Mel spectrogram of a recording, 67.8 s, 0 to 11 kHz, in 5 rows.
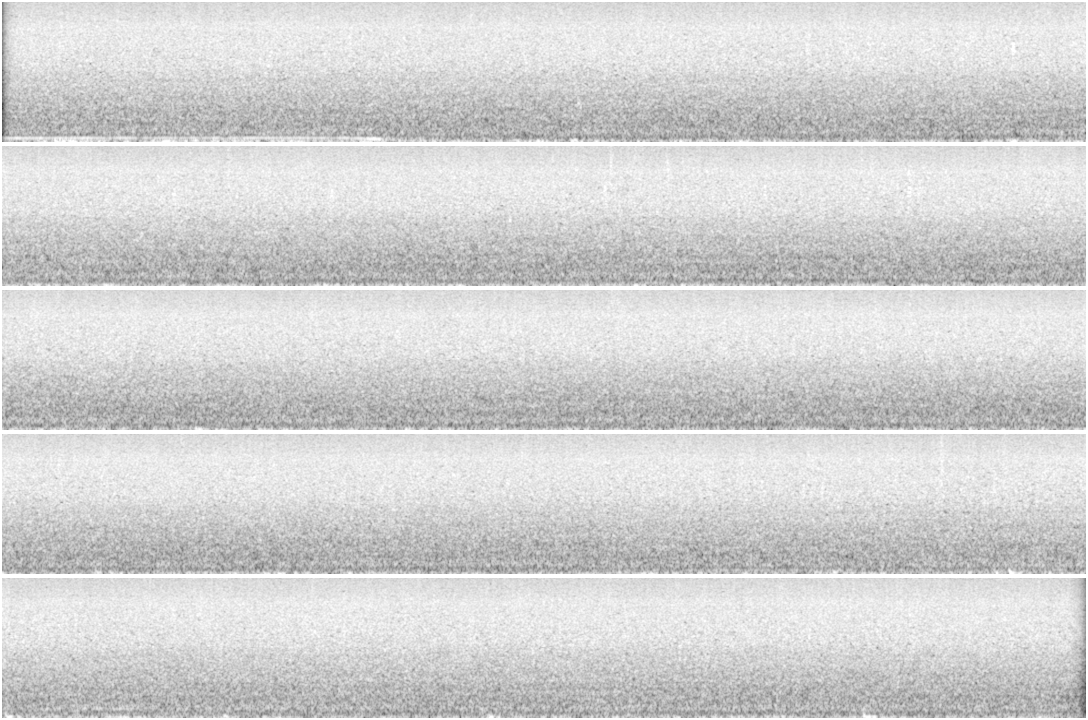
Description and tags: Ambi - Small stream - more distance - Sony pcm d50 stereo Recording - 2010 08 Exmoor Forrest England
Ambi, ambiance, exmoor, forrest, small, stereo, stream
